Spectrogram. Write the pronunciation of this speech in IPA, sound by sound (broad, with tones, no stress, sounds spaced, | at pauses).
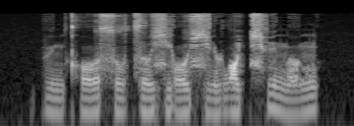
p y˨˩ n kʰ o˧˥ ʊ̯ s u˨˩ t͡s ɹ̩˧˥ ɕ j o˧˥ ʊ̯ ɕ i˨˩ ɻ w ɔ˥ t͡ɕʰ i˥˩ n ɤ˧˥ ŋ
